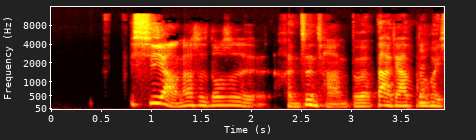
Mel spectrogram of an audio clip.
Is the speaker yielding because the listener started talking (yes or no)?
no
